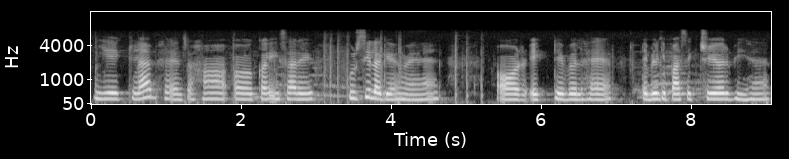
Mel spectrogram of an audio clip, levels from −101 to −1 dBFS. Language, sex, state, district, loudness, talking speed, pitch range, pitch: Hindi, female, Bihar, West Champaran, -18 LUFS, 140 wpm, 215-235 Hz, 225 Hz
